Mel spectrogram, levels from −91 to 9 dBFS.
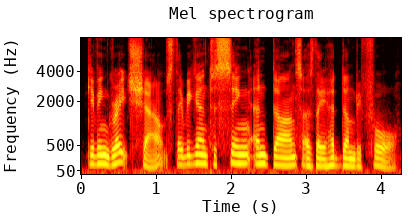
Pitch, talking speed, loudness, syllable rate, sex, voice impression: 130 Hz, 195 wpm, -17 LUFS, 4.6 syllables/s, male, masculine, middle-aged, tensed, powerful, hard, clear, cool, calm, mature, friendly, wild, lively, slightly strict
